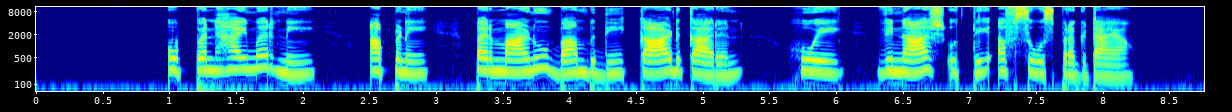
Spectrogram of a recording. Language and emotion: Punjabi, sad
